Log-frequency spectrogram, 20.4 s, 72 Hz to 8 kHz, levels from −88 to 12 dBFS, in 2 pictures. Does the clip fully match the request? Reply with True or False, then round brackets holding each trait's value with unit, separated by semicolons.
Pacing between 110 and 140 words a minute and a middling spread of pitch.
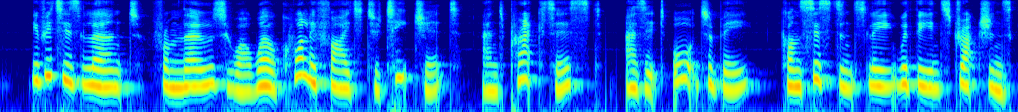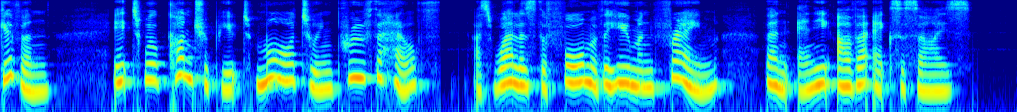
True (135 wpm; 4.1 semitones)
